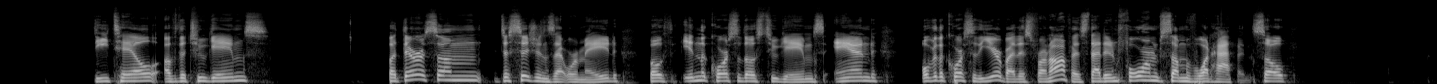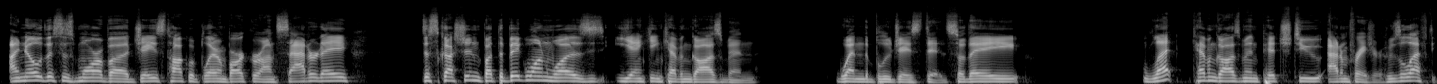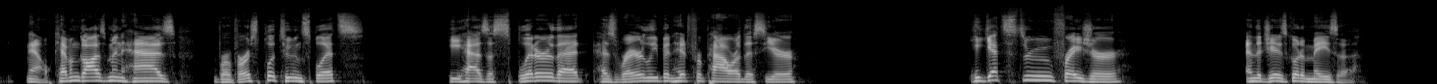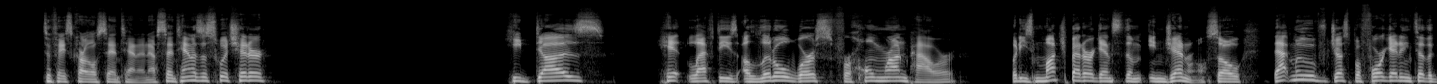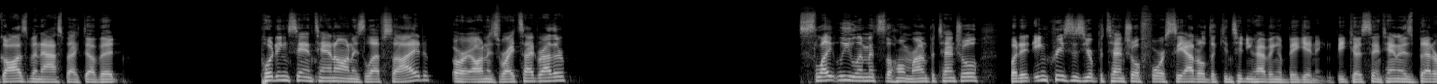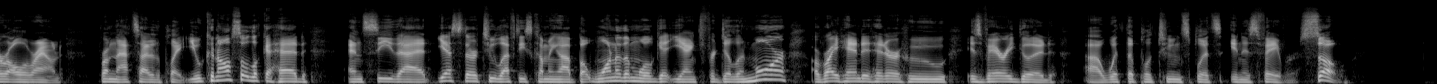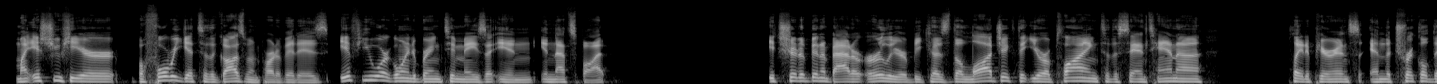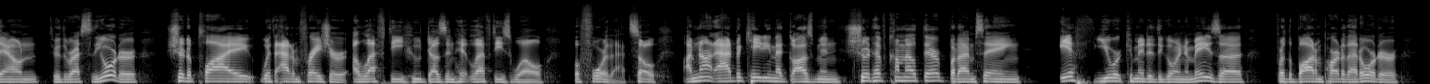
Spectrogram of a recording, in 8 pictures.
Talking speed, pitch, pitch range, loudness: 175 wpm, 130 Hz, 120-155 Hz, -22 LUFS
